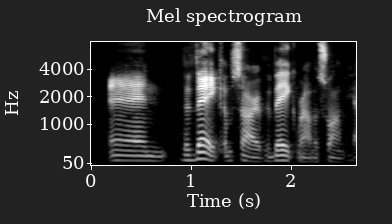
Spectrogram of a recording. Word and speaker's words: Vivek Ramaswamy: Vivek Ramaswamy.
